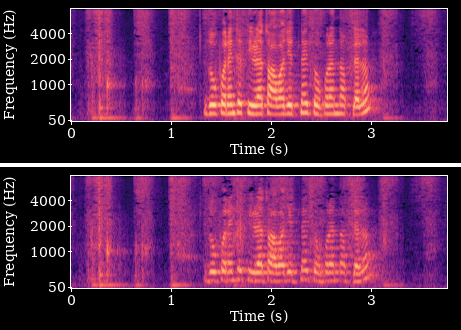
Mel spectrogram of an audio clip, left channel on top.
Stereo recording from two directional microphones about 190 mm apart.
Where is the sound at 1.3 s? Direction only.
60° left (ahead or behind).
